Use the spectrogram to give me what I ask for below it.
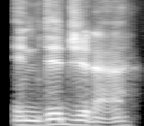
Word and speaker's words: Indegena: So Indigena, that's how you say it properly?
